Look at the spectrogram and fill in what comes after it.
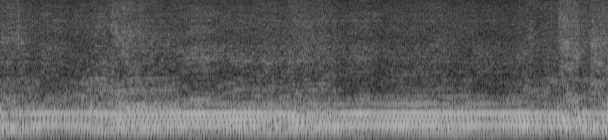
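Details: Wood chipper chipping branches after a broken ear was welded back on; engine holds a steady, even drone with no surging, hunting or knocking. Normal running under load.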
